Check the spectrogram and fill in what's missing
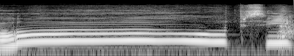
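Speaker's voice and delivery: high-pitched mock whoopsie.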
